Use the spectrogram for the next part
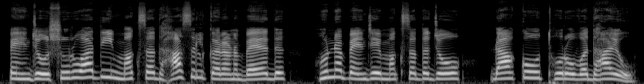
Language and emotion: Sindhi, neutral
